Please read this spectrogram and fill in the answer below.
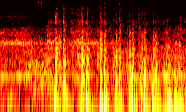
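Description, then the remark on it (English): An old two-cylinder tractor engine cranks and catches, starting slowly, then settles into a loud, uneven putt-putt rhythm of heavy low exhaust pulses, with no voices. “There's nothing else better than after you work on one for two or three years when you crank it over and it starts.”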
